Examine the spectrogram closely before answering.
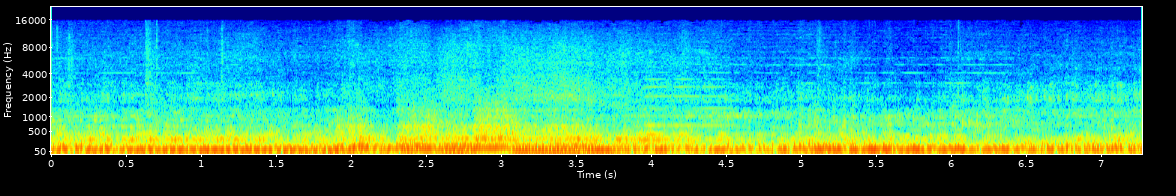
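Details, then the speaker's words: Holley Dominator EFI V8 after key-cycling ECU power, which restored missing injector pulse on cylinders 1 and 3: deep even burble with one throttle blip, no stumble or skipping; normal idle on all cylinders. "let ignition cycle key on now it sounds like it's running normal"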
